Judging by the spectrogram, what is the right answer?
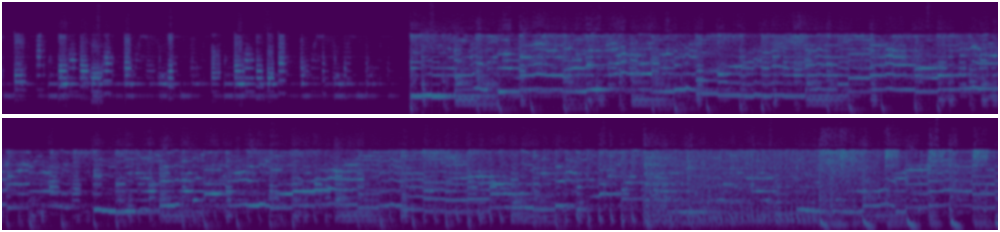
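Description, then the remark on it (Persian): Instrumental music opens with a few sparse, soft tones, then a fuller, busier arrangement comes in after about four seconds and continues steadily and loudly to the end, with no voices; background music for a radio program's text-message segment. “موسیقی پیامک هاست و ما در خدمت حسین آقای معصومی هستیم برای خواندن پیامک ها.”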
